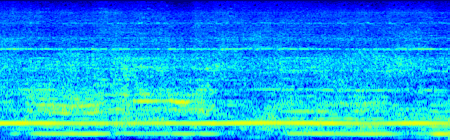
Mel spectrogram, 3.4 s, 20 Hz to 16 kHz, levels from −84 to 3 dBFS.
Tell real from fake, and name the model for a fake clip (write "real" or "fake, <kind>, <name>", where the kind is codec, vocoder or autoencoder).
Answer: fake, codec, SNAC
